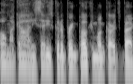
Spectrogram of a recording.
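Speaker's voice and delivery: whispering. Retelling how everyone reacted to a campaign promise: imitating a crowd whispering.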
